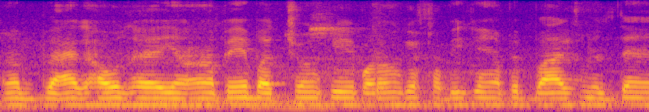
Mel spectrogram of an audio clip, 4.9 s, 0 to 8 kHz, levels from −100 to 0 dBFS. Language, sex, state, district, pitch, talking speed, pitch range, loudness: Hindi, male, Odisha, Nuapada, 130 Hz, 210 wpm, 130-135 Hz, -16 LUFS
